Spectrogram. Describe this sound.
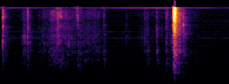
inserting floppy disc
inserting a Floppy into the Floppydisc drive.
disc, drive, floppy, floppydisc, floppydrive, inserting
